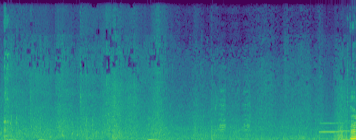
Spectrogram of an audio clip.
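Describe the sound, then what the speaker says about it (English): Ducks quacking and honking in Genshin Impact, repeated nasal calls over steady game ambience and water sounds, with a louder burst at the end. "Get out of the way, duck."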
